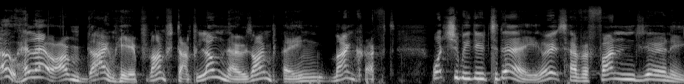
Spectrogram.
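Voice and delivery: very high, swooping, wholesome-sounding voice. Describing a Let's Player to another speaker: Stampy Longnose voice. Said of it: "his voice is just like".

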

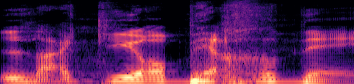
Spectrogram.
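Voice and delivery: phlegmy fake French accent. Quiz player repeating a contestant's buzzer line; put-on French accent. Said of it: "That's how you do a French accent".

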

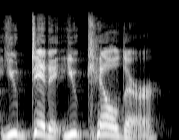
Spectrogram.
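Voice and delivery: abrupt, sudden blurted outburst. Retelling what a man blurted when another man walked up, retelling a sudden blurt. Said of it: "Matt just blurts out".

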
